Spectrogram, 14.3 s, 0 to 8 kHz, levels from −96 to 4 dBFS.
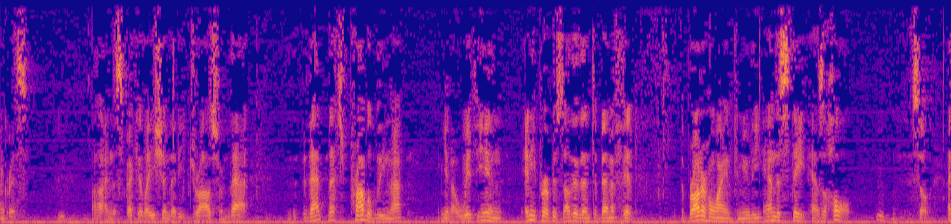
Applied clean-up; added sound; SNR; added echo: none; none; none; none.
